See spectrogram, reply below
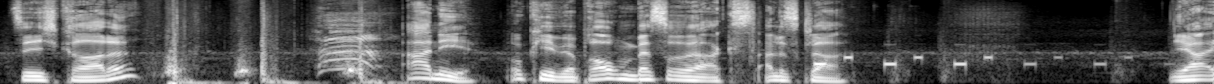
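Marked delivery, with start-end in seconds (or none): none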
